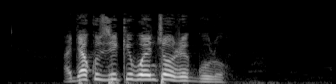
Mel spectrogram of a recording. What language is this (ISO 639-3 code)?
lug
